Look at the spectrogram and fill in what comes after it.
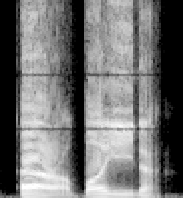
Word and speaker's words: أعطينا: pengucapan a'taina ain yang ketika pengucapannya dia ya lembut ya pengucapannya tidak tidak syiddah ya tapi dia apa namanya uh, eh, tawasud baini ya pengucapannya a'tayna a'tayna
